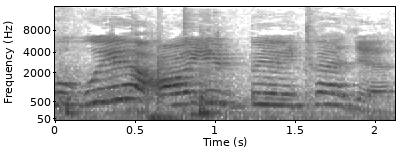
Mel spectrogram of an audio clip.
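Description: A young child's high-pitched voice calling out in two short stretches, with no clear words.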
